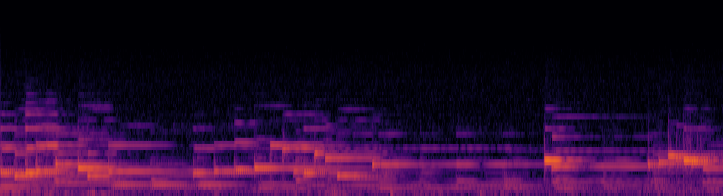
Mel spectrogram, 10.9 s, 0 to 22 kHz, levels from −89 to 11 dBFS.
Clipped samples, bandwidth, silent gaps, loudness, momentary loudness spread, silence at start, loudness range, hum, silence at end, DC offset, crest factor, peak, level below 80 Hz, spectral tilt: under 0.1%; 15 kHz; none; -35 LUFS; 20 LU; 0 s; 6 LU; none; 0 s; under 0.1%; 16 dB; -20 dBFS; -66 dBFS; -7 dB/octave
